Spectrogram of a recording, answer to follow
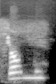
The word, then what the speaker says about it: Zhong: spelled like Zong. It's pronounced Okay. Zong.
